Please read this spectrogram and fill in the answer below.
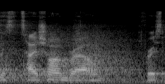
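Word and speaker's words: Tyshaun: your name can he say his whole name spell it oh my name is taon brown first name t y s h a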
